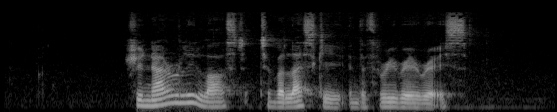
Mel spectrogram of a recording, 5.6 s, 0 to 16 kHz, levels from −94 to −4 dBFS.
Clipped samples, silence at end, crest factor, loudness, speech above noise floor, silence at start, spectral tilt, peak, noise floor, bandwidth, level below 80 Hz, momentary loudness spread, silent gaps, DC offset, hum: under 0.1%; 0.9 s; 22 dB; -39 LUFS; 40 dB; 1.25 s; -4.5 dB/octave; -18 dBFS; -79 dBFS; 11.5 kHz; -80 dBFS; 10 LU; none; under 0.1%; none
